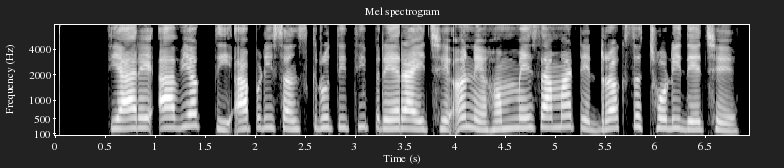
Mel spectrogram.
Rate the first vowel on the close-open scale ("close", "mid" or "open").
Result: open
